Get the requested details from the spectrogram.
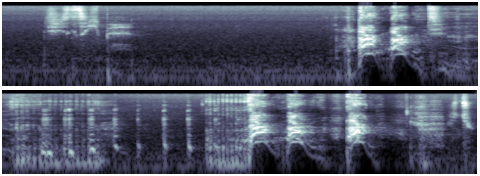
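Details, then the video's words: English Bulldog throwing a fit indoors, barking and crying when not being played with; sharp barks in bursts, short whines, and human speech in the room. "My English Bulldog that sounds like an Ewok when he throws a fit!!!"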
